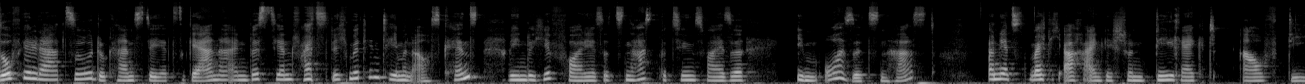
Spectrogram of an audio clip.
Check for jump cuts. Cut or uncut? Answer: cut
